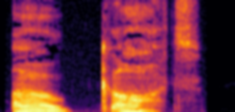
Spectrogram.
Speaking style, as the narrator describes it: groaned Dieter, looking even more depressed

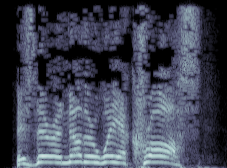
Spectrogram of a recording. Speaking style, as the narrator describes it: I shouted into its face

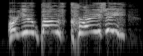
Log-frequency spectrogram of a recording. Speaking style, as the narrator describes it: the doctor cried shrilly

